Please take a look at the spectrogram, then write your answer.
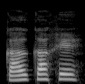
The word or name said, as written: kahw-kaxe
